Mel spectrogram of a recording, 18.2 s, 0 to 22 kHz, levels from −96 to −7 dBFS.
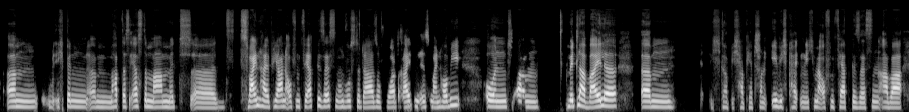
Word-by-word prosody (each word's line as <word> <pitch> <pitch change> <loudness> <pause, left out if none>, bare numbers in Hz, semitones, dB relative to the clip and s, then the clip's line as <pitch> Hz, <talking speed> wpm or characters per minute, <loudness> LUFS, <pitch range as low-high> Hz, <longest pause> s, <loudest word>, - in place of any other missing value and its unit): Ähm, 200 -1 0 0.3
ich 190 -7 -12
bin, 200 -2 -1
ähm 185 0 -4
habe 205 - -1
das 200 -1 -1
erste 210 +1 -2
Mal 190 -1 +1
mit, 185 0 -4 0.3
äh, 170 -1 -2 0.2
z - - -27
2,5 205 -1 +3
Jahren 205 0 +2
aufm 200 +2 -5
Pferd 205 0 -2
gesessen 215 -2 -2
und 195 +1 -5
wusste 205 0 -5
da 185 0 +1
sofort, 190 0 -3
Reiten 195 +3 +1
ist 195 +1 -6
mein 185 0 -3
Hobby. 245 +8 +1 0.4
Und, 200 -1 +2 0.3
ähm, 190 0 -3 0.5
mittlerweile, 215 0 +6 0.5
ähm 195 -1 +2 0.7
ich - - -24
glaube, 185 -3 -11
ich 165 +2 -19
habe 180 -2 -9
jetzt 175 -2 -12
schon 180 -4 -10
Ewigkeiten 200 -4 -4
nicht 180 +2 -10
mehr 195 - -3
aufm 185 +1 -8
Pferd 185 -1 -1
gesessen, 180 +1 -5
aber 175 -2 +3
195 Hz, 135 wpm, -25 LUFS, 185-205 Hz, 0.7 s, mittlerweile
